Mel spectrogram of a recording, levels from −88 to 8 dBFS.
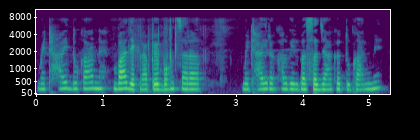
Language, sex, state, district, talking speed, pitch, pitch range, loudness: Bhojpuri, female, Jharkhand, Palamu, 170 wpm, 210 Hz, 205-225 Hz, -19 LUFS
